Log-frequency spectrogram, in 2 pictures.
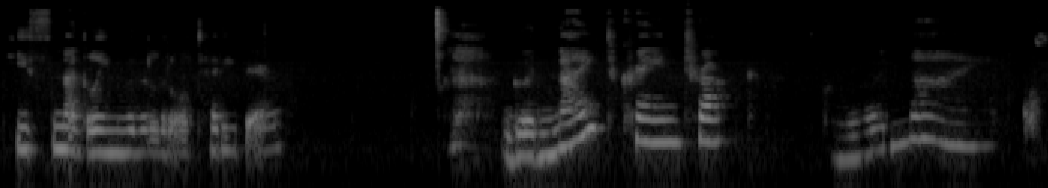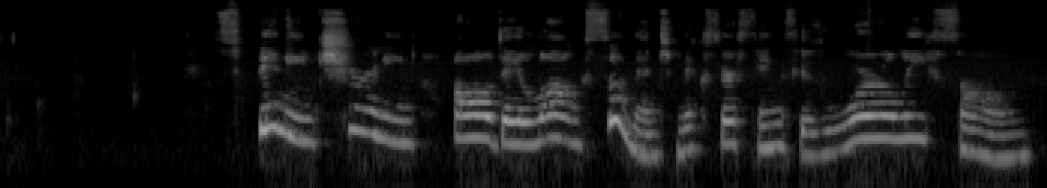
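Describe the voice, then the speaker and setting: Female storytime reader, fairly high and husky, taking a picture book slowly and expressively, softening into hushed good nights. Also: expressive. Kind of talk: read-aloud of a rhyming children's picture book with asides.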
